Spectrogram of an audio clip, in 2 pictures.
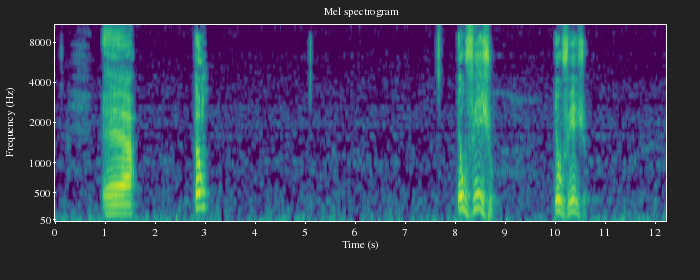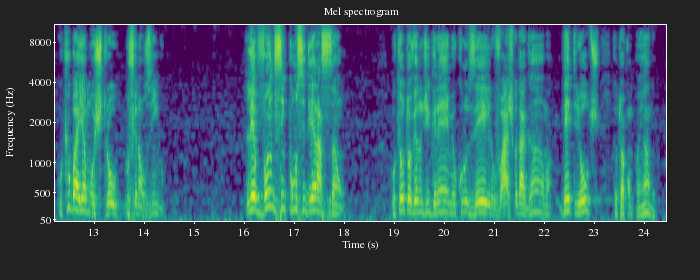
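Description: A middle-aged man speaks with animation into a close microphone, pausing between phrases.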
